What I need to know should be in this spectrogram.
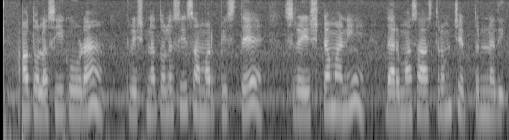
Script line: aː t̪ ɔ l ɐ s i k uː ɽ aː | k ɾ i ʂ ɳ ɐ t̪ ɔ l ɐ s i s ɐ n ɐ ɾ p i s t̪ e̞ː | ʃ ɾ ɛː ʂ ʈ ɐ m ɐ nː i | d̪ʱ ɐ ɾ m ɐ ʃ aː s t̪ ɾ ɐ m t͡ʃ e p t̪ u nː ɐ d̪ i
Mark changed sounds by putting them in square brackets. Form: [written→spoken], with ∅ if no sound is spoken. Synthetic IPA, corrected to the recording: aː t̪ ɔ l ɐ s i k uː ɽ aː | k ɾ i ʂ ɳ ɐ t̪ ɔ l ɐ s i s ɐ [n→m] ɐ ɾ p i s t̪ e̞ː | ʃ ɾ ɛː ʂ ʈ ɐ m ɐ [nː→n] i | d̪ʱ ɐ ɾ m ɐ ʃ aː s t̪ ɾ ɐ m t͡ʃ e p t̪ u nː ɐ d̪ i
